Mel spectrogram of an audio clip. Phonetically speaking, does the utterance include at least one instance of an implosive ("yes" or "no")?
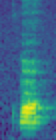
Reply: yes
